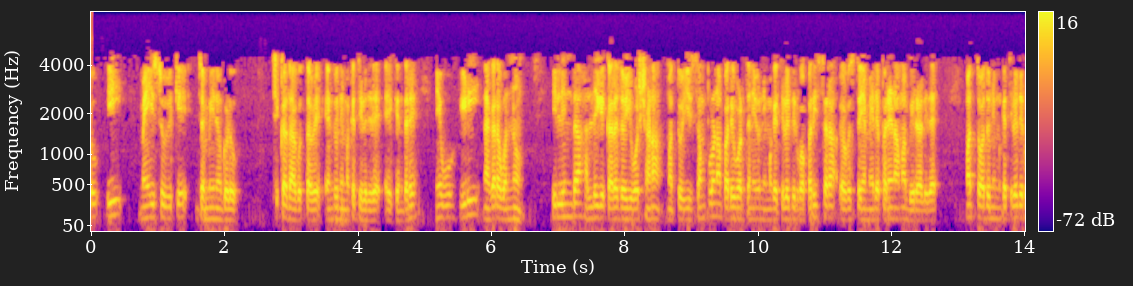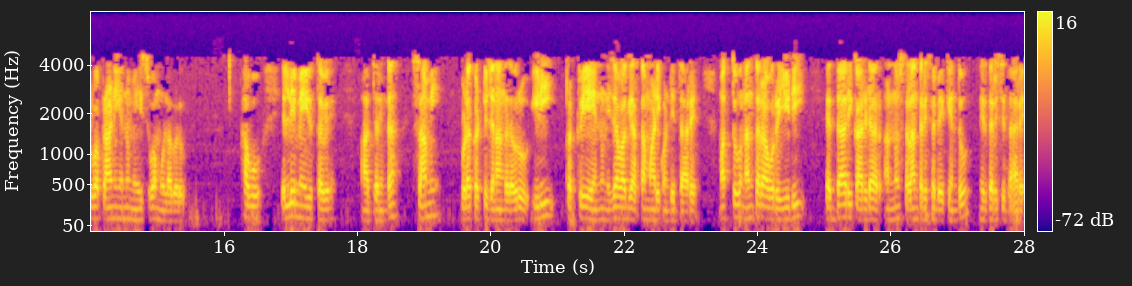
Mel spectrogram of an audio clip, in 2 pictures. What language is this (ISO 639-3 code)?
kan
